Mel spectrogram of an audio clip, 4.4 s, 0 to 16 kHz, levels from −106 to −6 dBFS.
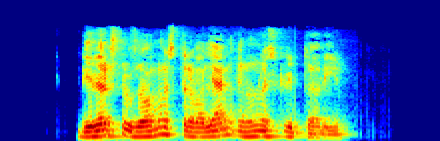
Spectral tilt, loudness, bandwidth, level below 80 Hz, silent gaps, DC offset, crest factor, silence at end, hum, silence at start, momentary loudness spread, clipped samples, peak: -6.5 dB/octave; -17 LUFS; 7.8 kHz; -58 dBFS; none; under 0.1%; 16 dB; 0.95 s; none; 0.75 s; 11 LU; under 0.1%; -2 dBFS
